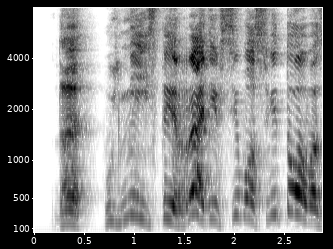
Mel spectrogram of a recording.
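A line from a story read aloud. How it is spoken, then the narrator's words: Shouting. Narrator (Russian): закричал Брудж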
